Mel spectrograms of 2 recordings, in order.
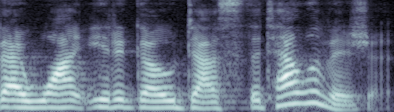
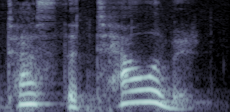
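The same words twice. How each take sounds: First: Said in the usual way. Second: High, soft questioning repeat; baffled echo. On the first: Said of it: "he said". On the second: Retold or imitated. Mother repeating the therapist's odd order, baffled. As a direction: echo it quietly in disbelief.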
